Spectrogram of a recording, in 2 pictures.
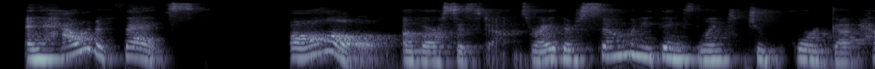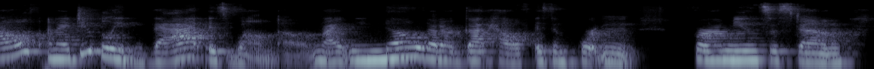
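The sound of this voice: A woman speaks at a moderate pace with a medium pitch and lively intonation. Noticeable room echo surrounds her voice.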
